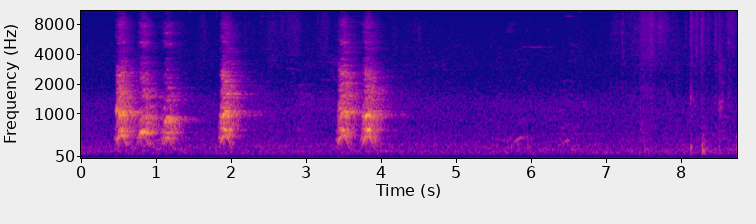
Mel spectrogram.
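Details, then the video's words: Dogs next door at a Florida property, 7 December 2015, in a neighbor dispute: a rapid cluster of hoarse barks, a single bark, then a double bark, followed by several seconds of near silence with faint knocks. "30MIN Barking Dogs"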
